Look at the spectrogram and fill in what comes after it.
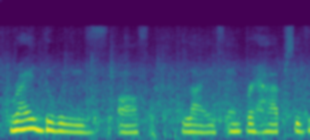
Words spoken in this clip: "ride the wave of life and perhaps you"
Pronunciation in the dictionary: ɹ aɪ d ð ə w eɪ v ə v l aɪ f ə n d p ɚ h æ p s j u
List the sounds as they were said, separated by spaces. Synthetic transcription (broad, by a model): ɹ aɪ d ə w eɪ v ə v l aɪ f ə n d p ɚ h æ p s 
